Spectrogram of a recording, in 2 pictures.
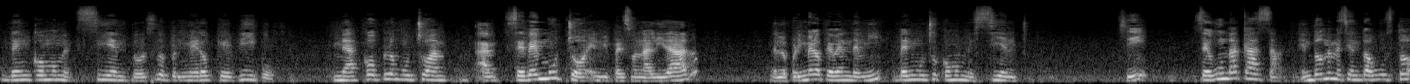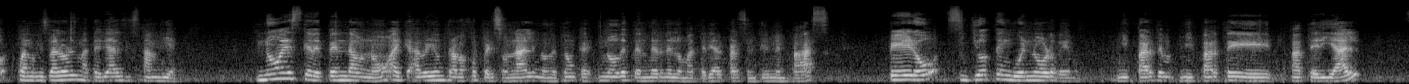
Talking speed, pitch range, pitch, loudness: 180 wpm, 170-210 Hz, 190 Hz, -19 LUFS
